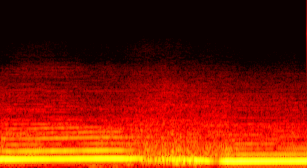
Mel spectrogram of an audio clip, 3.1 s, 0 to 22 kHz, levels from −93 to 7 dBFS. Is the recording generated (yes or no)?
yes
